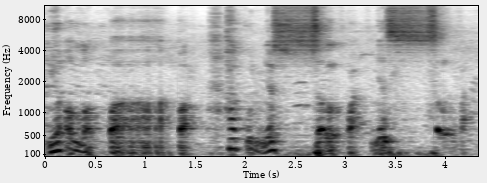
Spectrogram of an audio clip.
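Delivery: slow, soft sobs breaking up the words; mock sobbing. Mother sobbing regretfully to her husband, mock crying. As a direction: act a weeping mother choked with regret. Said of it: "Nangis emak kita".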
